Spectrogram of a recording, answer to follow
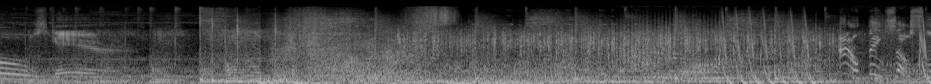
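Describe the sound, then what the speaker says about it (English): A cartoon laser cannon fires in dense, loud bursts of booming, crackling blasts that continue without pause, with a voice speaking briefly over the start. "Ho-hum, the laser cannon again."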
